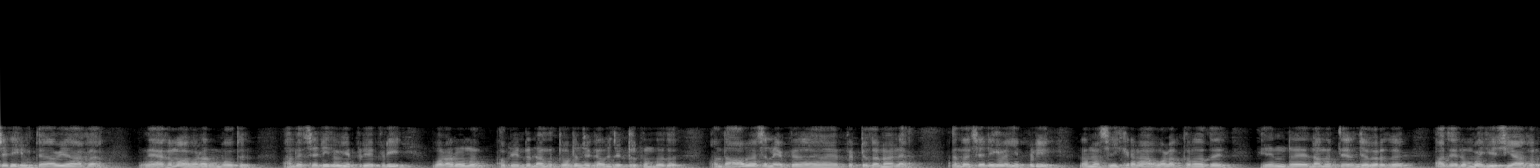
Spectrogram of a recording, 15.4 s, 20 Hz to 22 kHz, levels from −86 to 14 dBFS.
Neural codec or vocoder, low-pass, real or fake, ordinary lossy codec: codec, 44.1 kHz, 3.4 kbps, Pupu-Codec; 5.4 kHz; fake; none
